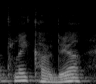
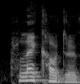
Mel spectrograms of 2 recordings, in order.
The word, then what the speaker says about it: 플래카드: 이게 플래카드야, 플레이카드야, 플래카드라고 생각하시면 돼요. 플레 다음에 카드잖아요.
